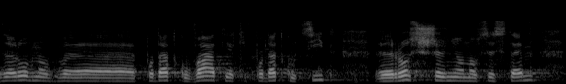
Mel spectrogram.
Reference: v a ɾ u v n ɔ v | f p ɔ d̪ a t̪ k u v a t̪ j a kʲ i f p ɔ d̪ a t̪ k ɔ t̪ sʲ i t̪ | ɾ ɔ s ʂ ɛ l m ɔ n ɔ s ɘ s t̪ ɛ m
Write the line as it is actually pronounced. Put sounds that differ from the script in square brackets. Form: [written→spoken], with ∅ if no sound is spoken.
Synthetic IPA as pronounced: [v→z] a ɾ u v n ɔ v | f p ɔ d̪ a t̪ k u v a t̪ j a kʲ i f p ɔ d̪ a t̪ k [ɔ→u] t̪ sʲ i t̪ | ɾ ɔ s ʂ ɛ l [m→ɲ] ɔ n ɔ s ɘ s t̪ ɛ m

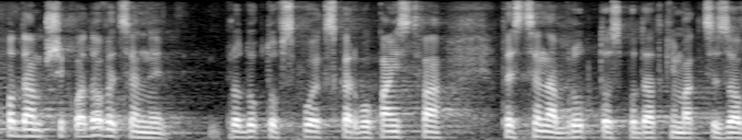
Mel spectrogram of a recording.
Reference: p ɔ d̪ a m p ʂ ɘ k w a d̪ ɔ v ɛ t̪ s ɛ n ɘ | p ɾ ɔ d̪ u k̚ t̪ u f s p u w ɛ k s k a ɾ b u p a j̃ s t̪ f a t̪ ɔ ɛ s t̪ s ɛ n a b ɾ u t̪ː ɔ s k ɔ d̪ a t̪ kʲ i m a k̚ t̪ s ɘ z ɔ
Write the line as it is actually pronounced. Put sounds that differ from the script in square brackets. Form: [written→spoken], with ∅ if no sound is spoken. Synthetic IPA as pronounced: p ɔ d̪ a m p ʂ ɘ k w a d̪ ɔ v ɛ t̪ s ɛ n ɘ | p ɾ ɔ d̪ u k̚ t̪ u f s p u w ɛ k s k a ɾ b u p a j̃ s t̪ f a t̪ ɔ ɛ s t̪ s ɛ n a b ɾ u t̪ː ɔ s [k→p] ɔ d̪ a t̪ kʲ [i→ɛ] m a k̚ t̪ s ɘ z ɔ

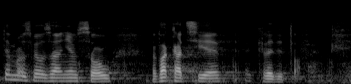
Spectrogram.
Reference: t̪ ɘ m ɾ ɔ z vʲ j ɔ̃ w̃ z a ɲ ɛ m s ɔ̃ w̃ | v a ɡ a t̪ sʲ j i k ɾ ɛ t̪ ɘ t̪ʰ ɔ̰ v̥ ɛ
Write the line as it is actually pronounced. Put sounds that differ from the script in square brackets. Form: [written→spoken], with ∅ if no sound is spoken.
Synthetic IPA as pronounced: t̪ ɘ m ɾ ɔ z vʲ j ɔ̃ w̃ z a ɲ ɛ m s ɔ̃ w̃ | v a [ɡ→k] a t̪ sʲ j [i→ɛ] k ɾ ɛ [t̪→d̪] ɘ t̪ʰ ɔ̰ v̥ ɛ

